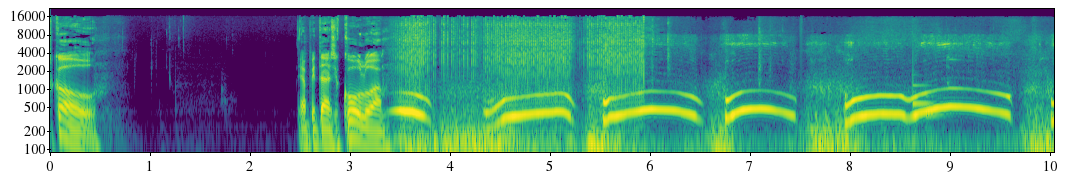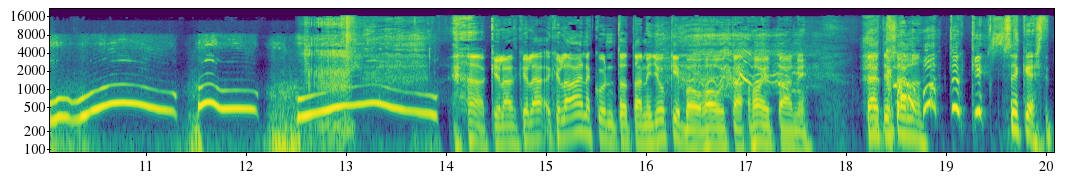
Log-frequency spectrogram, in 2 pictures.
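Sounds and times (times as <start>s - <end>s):
speech: 0.1s - 0.6s, 2.5s - 4.8s, 5.5s - 5.9s, 14.2s - 19.0s, 19.6s - 20.0s
person imitating an owl call: 3.4s - 14.0s
low rumble: 3.5s - 12.7s
laughter: 16.1s - 18.8s.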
